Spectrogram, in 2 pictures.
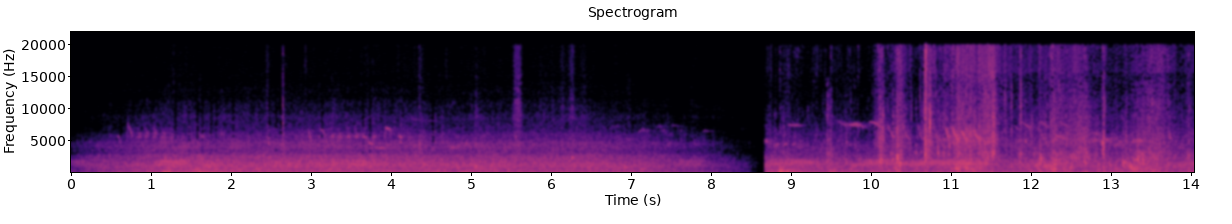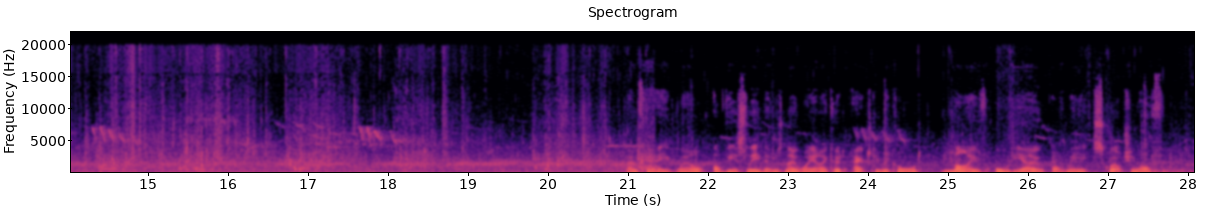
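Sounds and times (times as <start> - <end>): flowing river water: 0.0 - 28.0
small birds chirping: 8.7 - 28.0.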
